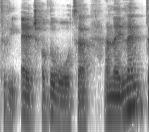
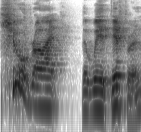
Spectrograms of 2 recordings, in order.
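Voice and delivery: very loud, high voice, laughing throughout; 6 semitones higher, 8 dB louder than usual. A boy answers a bear who tried to copy him, laughing. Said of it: "laughed Minik".

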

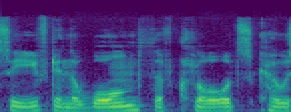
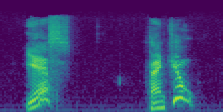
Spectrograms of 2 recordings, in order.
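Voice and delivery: very high, loud, shrill squawking bird voice; 13 semitones higher, 7 dB louder than usual. A bird politely answers a courteous inquiry, squawking. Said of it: "he squawked".

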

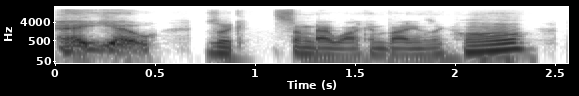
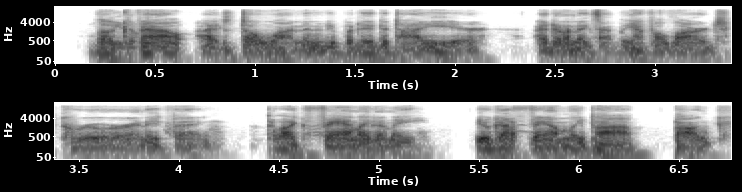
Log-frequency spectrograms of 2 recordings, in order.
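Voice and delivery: rough, raspy voice all the way through; 2 semitones lower than usual. As a game master voicing a gang leader, tell the players you want nobody dead, raspy. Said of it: "She rasps out".

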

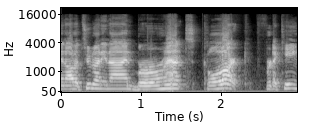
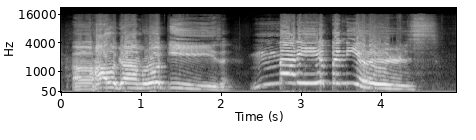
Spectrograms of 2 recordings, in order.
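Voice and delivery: fake Brazilian accent, drawn out and swooping; 6 semitones higher, 3 dB louder than usual. Opening trading card packs, reading out the cards in a bad Brazilian accent. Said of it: "Nice Brazilian accent there".

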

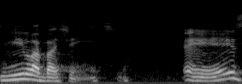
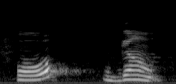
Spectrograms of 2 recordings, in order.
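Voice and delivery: fogão broken apart slowly, syllable by syllable, fo then gão. Teacher counting syllables with a student, slow syllable-by-syllable 'fogão'. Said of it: "Tem que falar devagar".

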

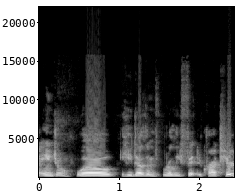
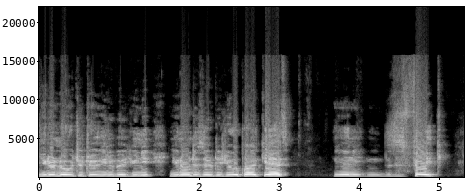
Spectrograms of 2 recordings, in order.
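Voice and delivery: put-on hater voice, higher; 5 semitones higher than usual. Podcaster voicing critics of the podcast, imitating a hater. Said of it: "That's my imitation of haters".

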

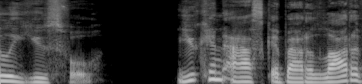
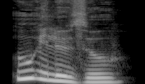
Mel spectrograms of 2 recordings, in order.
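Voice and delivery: ordinary talk

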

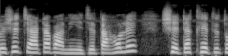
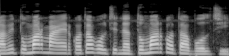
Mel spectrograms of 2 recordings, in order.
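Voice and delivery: ordinary delivery, nothing marked

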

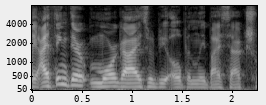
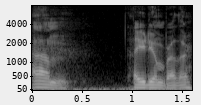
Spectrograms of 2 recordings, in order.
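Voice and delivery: fake, put-on masculine voice; 6 semitones lower, 7 dB quieter than usual. Showing how he talks at the grocery store, put-on masculine voice. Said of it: "When [name] does his straight voice, it sounds very masculine".

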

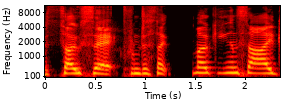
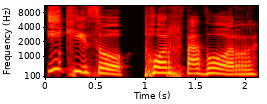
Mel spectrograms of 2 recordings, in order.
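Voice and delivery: bad put-on Spanish accent and pronunciation; 3 dB louder than usual. Retelling their own food order with a bad Spanish accent. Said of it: "do bad Spanish".

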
